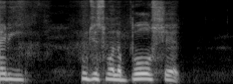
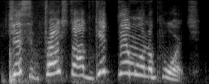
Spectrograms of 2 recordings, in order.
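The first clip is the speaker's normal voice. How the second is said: raised, higher telling-off; firm order; 10 semitones higher, 4 dB louder than usual. Real, not acted. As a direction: bark the order across the room. Ordering family about the kids.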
